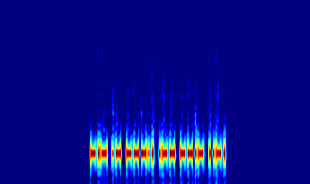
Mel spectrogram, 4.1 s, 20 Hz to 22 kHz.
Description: Morse code, heard as a keyed tone, about 53 wpm, 700 Hz. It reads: KA8WQF
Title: USA Call Signs - 6 Characters - 6x Character Spacing - 50wpm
